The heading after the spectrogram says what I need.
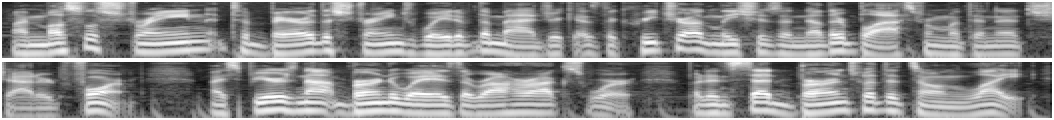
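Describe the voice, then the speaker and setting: A man's voice: fairly low pitch, moderate pace. A man hosting a reaction video, reading a story aloud and adding casual, musing asides.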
